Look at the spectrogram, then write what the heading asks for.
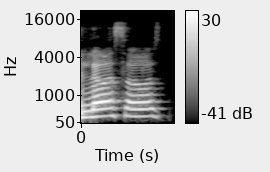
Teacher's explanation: ओंठ से आप बोलो उ प फ, आपको पता लग रहा है आपके होंठ हिल रहा है। दांत से ल स, सब में दांत आपके स्पर्श हो रहे हैं।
